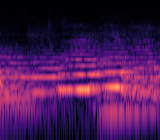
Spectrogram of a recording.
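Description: Concert band playing a slow hymn-like passage, brass holding long sustained chords; a low bass note comes in about a second and a half in.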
